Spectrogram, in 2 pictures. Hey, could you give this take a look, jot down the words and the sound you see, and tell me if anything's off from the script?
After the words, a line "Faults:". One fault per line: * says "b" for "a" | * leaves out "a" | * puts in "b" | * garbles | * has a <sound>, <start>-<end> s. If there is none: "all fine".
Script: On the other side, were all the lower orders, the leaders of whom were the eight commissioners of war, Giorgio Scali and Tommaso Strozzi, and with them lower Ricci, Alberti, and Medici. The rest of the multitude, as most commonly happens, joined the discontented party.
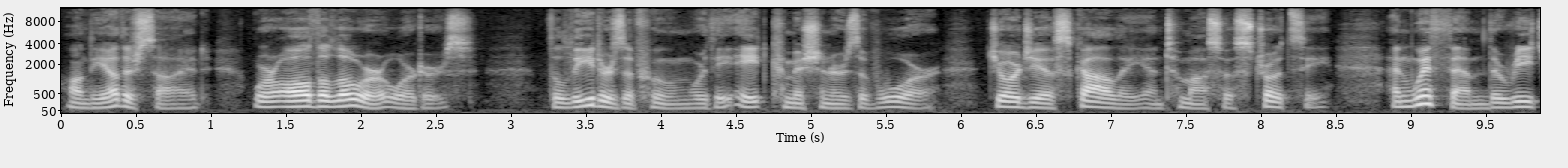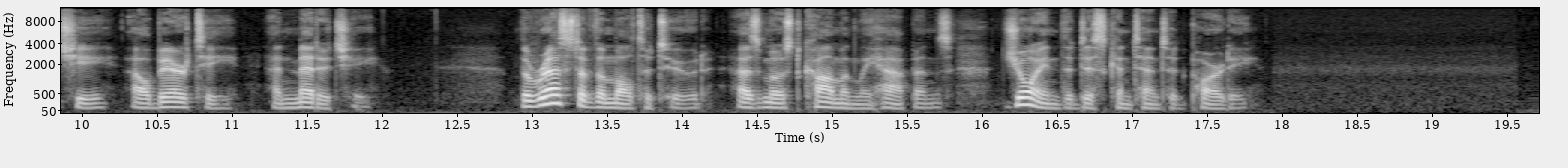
On the other side, were all the lower orders, the leaders of whom were the eight commissioners of war, Giorgio Scali and Tommaso Strozzi, and with them the Ricci, Alberti, and Medici. The rest of the multitude, as most commonly happens, joined the discontented party.
Faults:
* says "the" for "lower"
